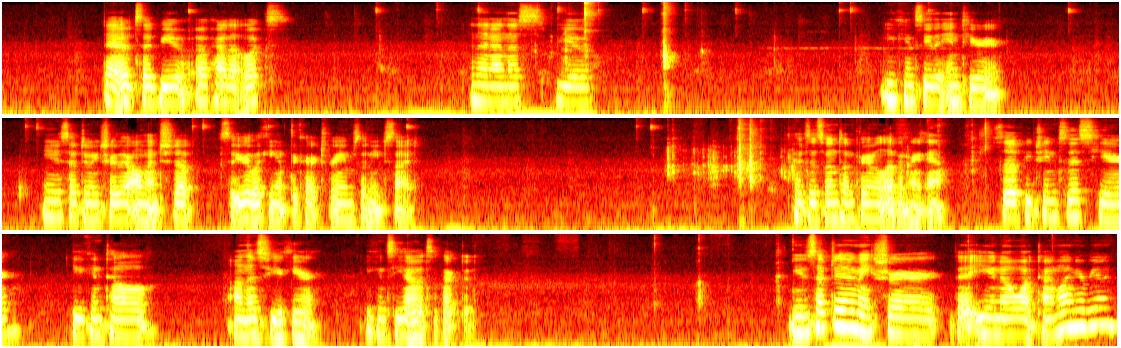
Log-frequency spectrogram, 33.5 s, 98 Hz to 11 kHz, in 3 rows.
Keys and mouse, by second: 6.0 space, 18.7 F6.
